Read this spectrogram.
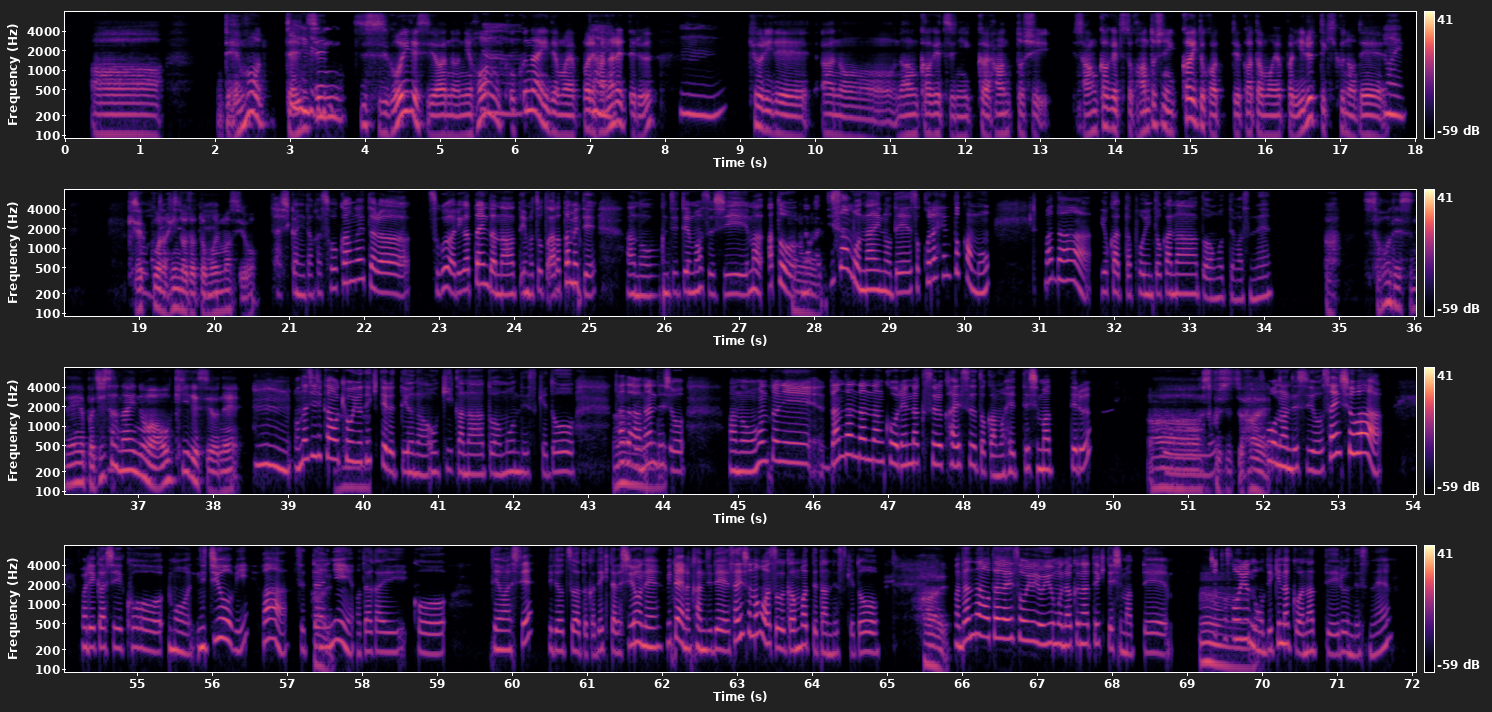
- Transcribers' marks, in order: chuckle; other background noise; unintelligible speech
- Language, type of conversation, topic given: Japanese, advice, 長距離恋愛で不安や孤独を感じるとき、どうすれば気持ちが楽になりますか？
